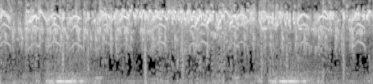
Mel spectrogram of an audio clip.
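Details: Noisy songon otong chatter meant to draw birds in: many high twittering notes pile on top of one another in a continuous busy din, with short brief low hums now and then.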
